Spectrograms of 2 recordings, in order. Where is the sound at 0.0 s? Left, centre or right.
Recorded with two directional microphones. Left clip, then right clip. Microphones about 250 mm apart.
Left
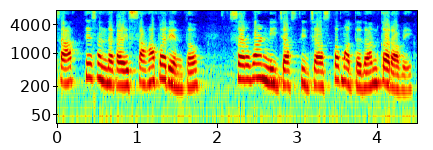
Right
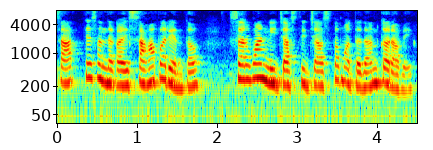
Left.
